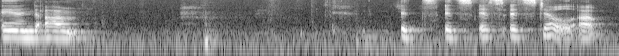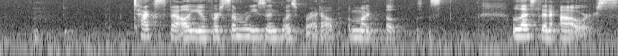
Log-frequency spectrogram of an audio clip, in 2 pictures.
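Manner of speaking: stammering and tripping over words. Comparing another house's tax value to their own, stuttering. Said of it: "I'm stuttering and I I just can't".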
